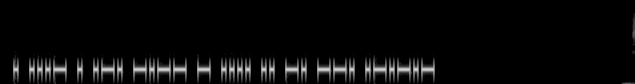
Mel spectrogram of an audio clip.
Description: Morse code, heard as a keyed tone, about 30 wpm, 700 Hz. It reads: EVERYTHING.
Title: Sentences from Top 1000 Words - Review Part 1 - 30wpm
